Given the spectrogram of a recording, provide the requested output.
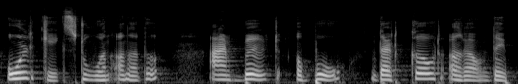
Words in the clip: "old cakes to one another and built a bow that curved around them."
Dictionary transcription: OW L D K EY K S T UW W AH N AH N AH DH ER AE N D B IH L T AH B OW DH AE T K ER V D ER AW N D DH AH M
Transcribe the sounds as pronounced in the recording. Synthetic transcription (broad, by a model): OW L D K EY K S T UW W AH N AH N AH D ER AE N D B IH L T AH B OW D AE T K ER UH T ER AW N D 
